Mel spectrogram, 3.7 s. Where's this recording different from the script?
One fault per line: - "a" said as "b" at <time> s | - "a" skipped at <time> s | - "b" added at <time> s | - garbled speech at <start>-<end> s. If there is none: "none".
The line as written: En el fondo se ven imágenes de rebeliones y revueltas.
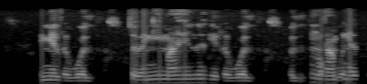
- "fondo" said as "revueltas" at 0.6 s
- "de rebeliones" skipped at 2.1 s
- garbled speech at 2.9-3.6 s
